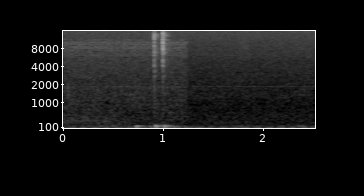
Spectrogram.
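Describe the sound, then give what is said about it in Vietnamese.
A faint computer mouse click while someone uses a software tool: a quick double click against a low, quiet hum. “Các bạn click vô công cụ hữu ích.”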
